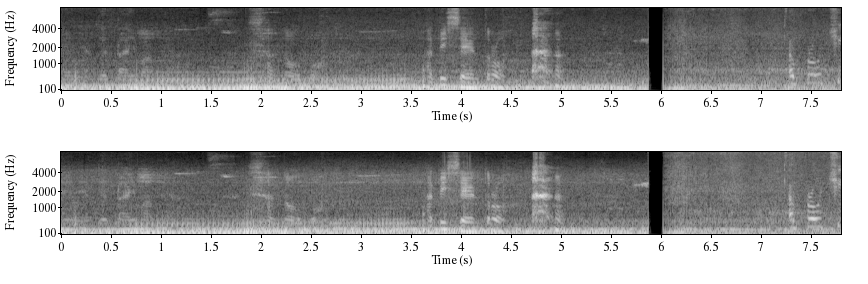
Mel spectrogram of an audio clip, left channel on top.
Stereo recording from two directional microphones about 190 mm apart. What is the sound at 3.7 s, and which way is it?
Speech, 65° left (ahead or behind).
